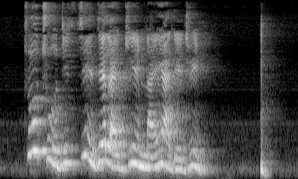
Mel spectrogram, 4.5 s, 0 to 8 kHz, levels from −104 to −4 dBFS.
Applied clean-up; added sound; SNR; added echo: none; none; none; reverberation time 0.5 s.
